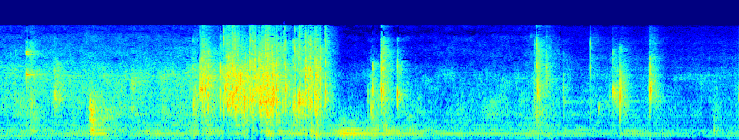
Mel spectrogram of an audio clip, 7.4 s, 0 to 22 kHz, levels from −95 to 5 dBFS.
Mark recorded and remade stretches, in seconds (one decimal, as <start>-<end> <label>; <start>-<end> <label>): 0.0-5.6 recorded; 5.6-7.4 remade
